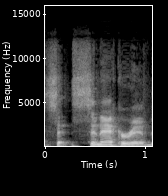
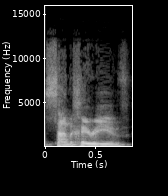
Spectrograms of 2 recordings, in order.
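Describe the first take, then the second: First: The name is said with an English pronunciation. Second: The name is said with a Hebrew pronunciation. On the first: "Sennacherib sounds like like you're having a snack of ribs" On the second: "I like the Hebrew pronunciation"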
